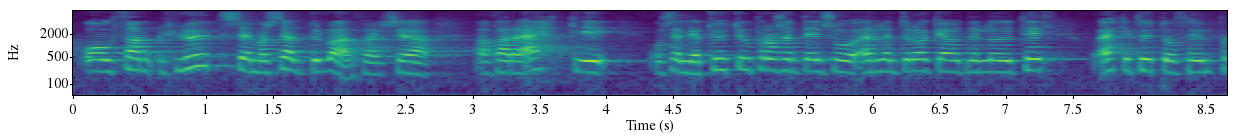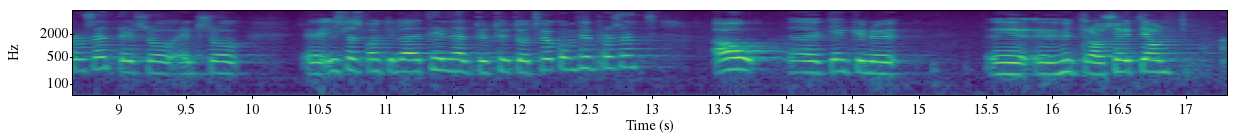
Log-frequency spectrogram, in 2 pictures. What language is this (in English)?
Icelandic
